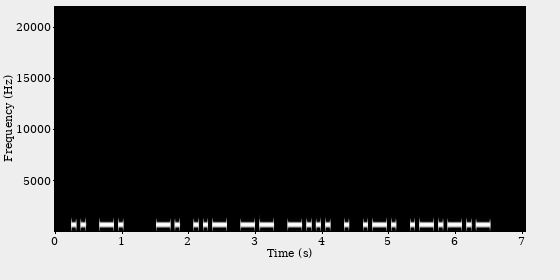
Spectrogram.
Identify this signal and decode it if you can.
Morse code, heard as a keyed tone, about 17 wpm, 700 Hz. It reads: IN NUMBER.
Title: Sentences from Top 1000 Words - Review Part 4 - 17wpm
